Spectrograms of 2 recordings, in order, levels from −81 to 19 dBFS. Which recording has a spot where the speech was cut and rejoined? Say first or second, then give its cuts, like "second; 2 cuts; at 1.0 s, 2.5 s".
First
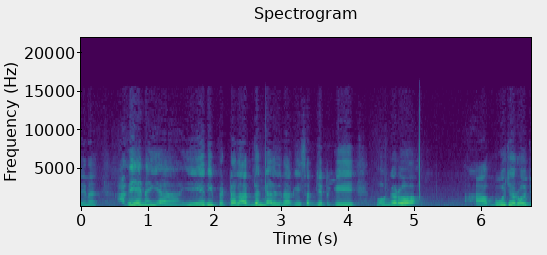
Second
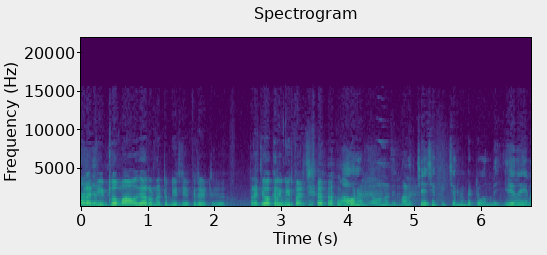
first; 1 cut; at 4.2 s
